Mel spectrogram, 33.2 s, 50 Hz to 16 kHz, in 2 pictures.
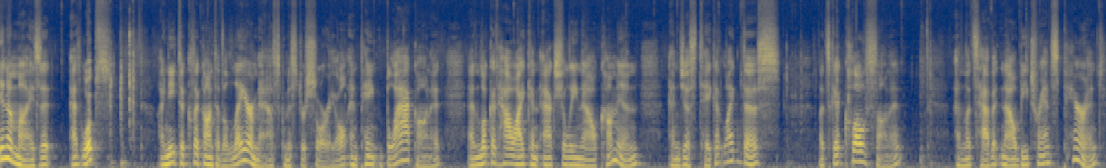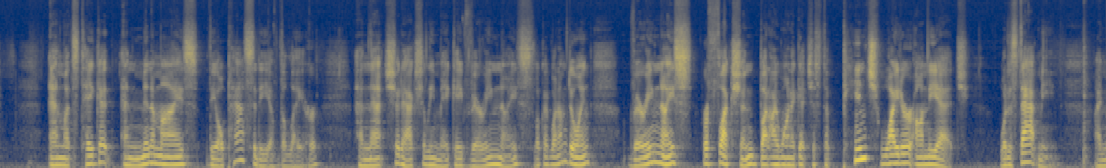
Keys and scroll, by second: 1.5 typing, 1.5 super+z, 3.2 typing, 4.4 typing.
